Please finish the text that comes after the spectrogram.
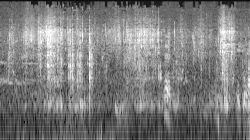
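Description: Water is poured and splashes in uneven surges and trickles, with people talking over it throughout.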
